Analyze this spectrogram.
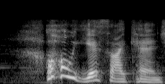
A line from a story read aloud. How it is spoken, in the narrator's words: cried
